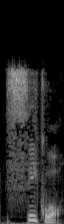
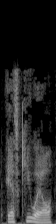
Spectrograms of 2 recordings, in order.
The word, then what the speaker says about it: SQL: way to pronounce this you will hear it pronounced all kinds of ways the correct way as you see right here is SQL as if it was spelled out s qu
